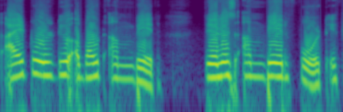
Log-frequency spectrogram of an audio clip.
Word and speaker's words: Amer: But Mughals, they could not spell it correctly. So they used to pronounce it incorrectly, and they started saying it Amer. Okay, so instead of Amber, it became Amer.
